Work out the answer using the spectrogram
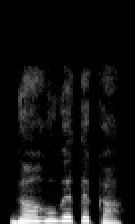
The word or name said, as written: ಗಾಹುಗತಕ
